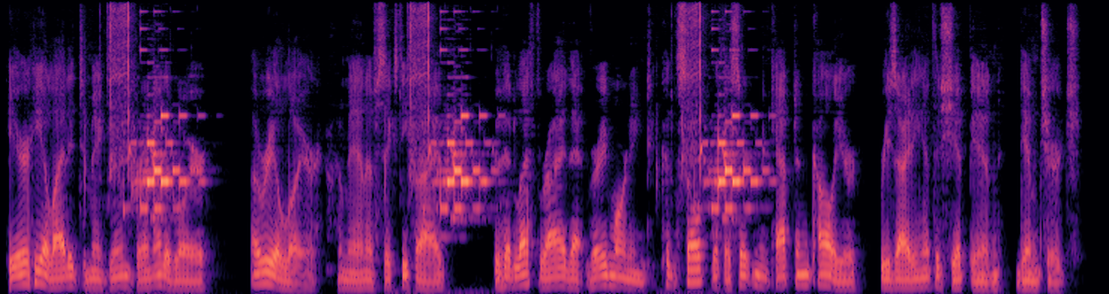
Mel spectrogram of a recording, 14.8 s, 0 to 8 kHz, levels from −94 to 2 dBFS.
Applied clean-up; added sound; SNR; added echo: classical method log-MMSE.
